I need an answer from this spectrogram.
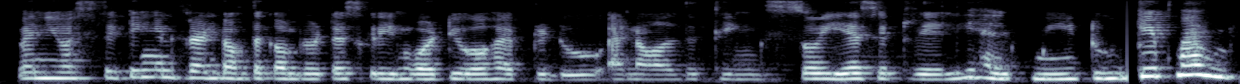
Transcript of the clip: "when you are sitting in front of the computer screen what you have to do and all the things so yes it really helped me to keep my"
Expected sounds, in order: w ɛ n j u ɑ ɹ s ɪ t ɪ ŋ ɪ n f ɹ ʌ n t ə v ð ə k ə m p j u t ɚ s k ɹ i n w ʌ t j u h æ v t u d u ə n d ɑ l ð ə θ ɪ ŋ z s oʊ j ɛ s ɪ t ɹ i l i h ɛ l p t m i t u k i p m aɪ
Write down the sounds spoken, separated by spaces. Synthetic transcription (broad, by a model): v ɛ n j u ɑ ɹ s ɪ t ɪ ŋ ɪ n f ɹ ʌ n t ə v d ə k ə m p j u t ɚ s k ɹ i n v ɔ t j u h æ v t u d u ə n d ɑ l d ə t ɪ ŋ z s oʊ j ɛ s ɪ t ɹ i l i h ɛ l p m i t u k i p m aɪ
